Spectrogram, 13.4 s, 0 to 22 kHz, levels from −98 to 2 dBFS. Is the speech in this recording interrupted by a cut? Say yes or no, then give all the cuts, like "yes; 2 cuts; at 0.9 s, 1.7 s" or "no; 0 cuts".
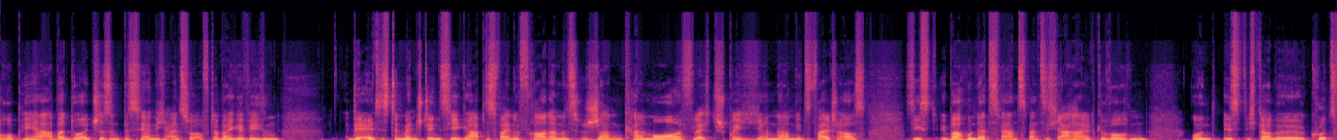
no; 0 cuts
